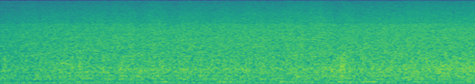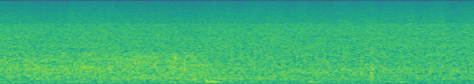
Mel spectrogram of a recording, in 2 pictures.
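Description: Steady rushing of water, an even wash of noise that holds at one level.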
